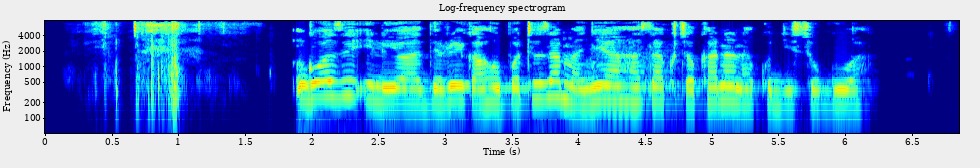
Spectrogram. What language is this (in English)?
Swahili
